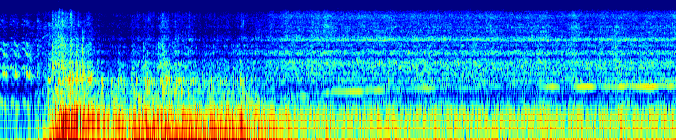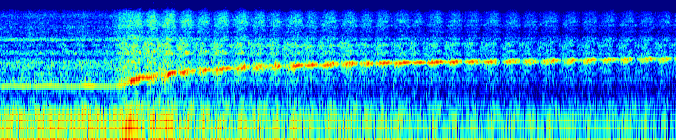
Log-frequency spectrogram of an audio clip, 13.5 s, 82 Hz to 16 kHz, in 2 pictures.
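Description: A rowdy, untuned 6.0 diesel truck engine cranks over and then runs with a rough, steady idle. A whine climbs in pitch partway through as the engine revs up and holds there.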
